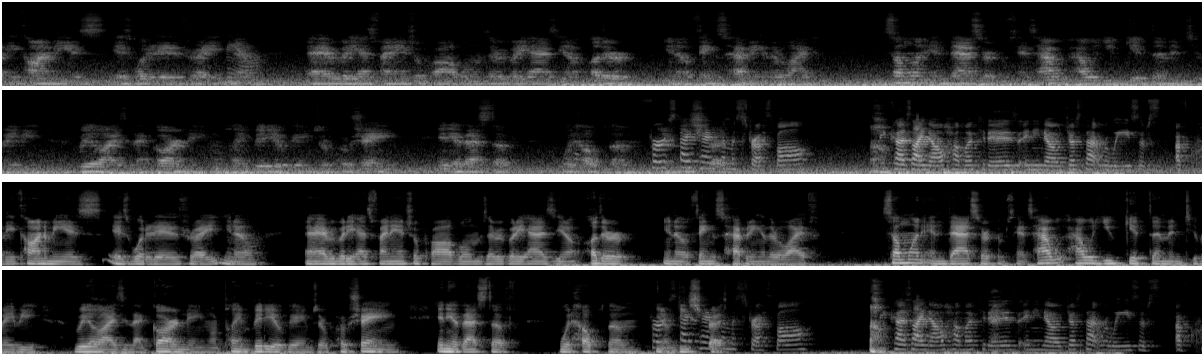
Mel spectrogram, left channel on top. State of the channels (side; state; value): left; noise; rumble, 8 dB below the sound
